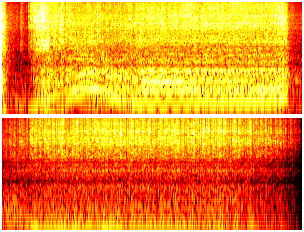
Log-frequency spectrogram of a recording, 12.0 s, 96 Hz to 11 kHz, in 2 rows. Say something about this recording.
ferrari340america2
Late 50s Ferrari 340 America being revved. 4 litre v-12 engine. At Peter Markowski's RPM Motorsports garage in Vergennes, Vermont, circa 1997. Recorded with a Sony D8 DAT and Audio-Technica ATM10 condensor mic. The first car sound I ever recorded! What a fantastic car.
america, ferrari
